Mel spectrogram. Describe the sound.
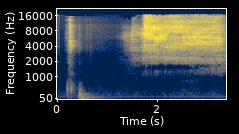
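A beer can cracks open with a sharp snap and a short dull knock, then a loud, steady, bright hiss that swells up and holds for almost two seconds.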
